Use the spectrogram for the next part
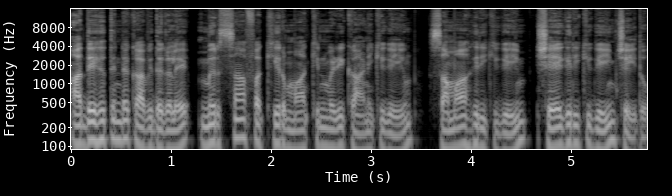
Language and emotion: Malayalam, neutral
